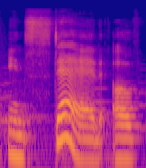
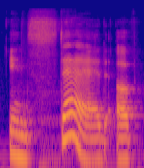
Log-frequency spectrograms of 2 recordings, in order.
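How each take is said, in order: No difference in how they are said.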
